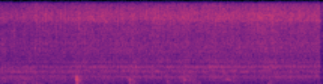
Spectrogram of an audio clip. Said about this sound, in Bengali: ভালো করে কষায় নিতে হবে যাতে মশলায় কাঁচা গন্ধ না থাকে।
